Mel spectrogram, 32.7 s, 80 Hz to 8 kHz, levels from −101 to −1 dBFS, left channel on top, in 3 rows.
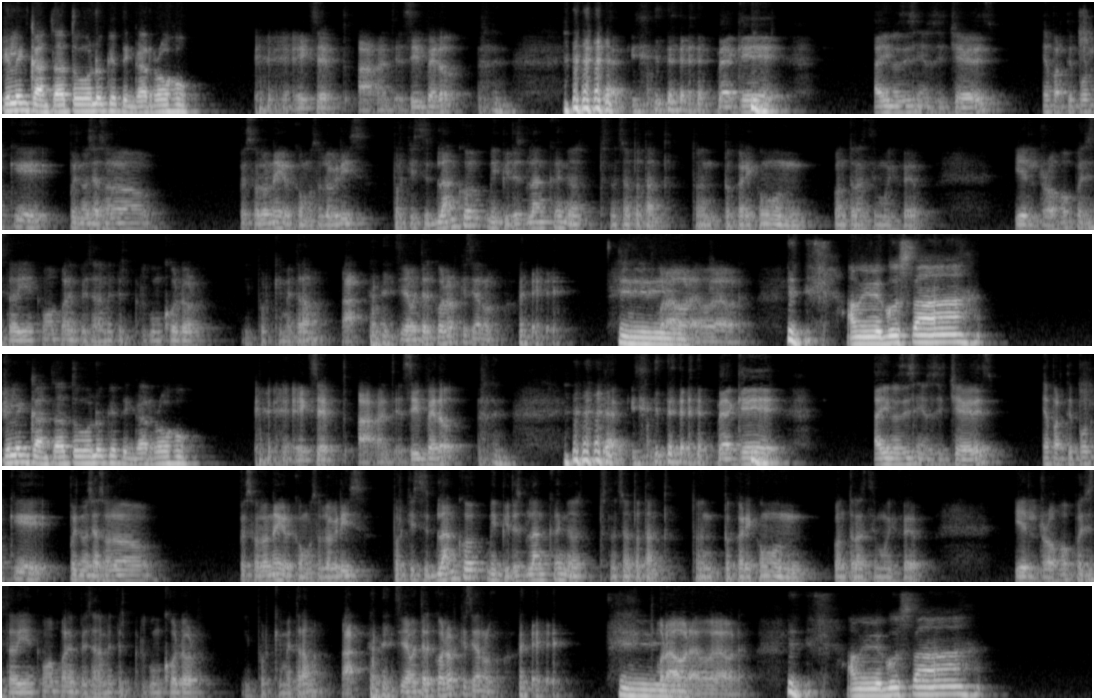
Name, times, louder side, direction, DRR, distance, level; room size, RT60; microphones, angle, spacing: voice 1, 0.0-1.9 5.7-6.1 7.5-7.7 28.0-28.7 29.7-31.8, left 4 dB, 45° left, 0.4 m, -25 dB
voice 2, 2.5-3.3 3.6-5.6 6.0-7.7 8.7-9.9 10.4-12.4 13.3-14.5 14.8-16.7 17.0-17.5 17.8-18.9 19.2-20.1 21.0-23.8 24.2-27.4 27.9-29.3, right 1 dB, 30° right, 1.3 m, -38 dB
8.5 x 6.5 x 4.4 m
head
